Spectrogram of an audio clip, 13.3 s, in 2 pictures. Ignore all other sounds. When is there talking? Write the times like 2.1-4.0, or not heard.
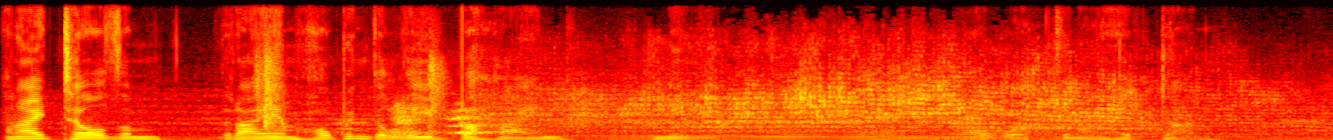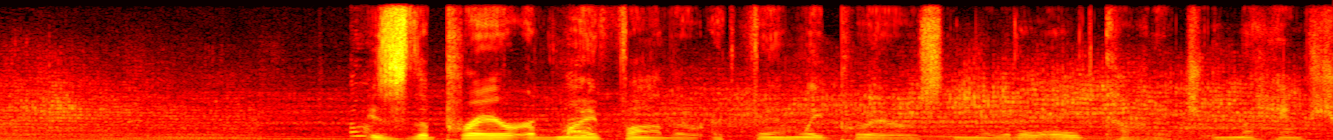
0.0-3.6, 4.7-6.1, 8.5-13.2.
